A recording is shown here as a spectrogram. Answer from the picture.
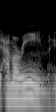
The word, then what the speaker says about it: Amorim: And I was saying her name wrong. It was Jacqueline Amarim. It kind of rhymes.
